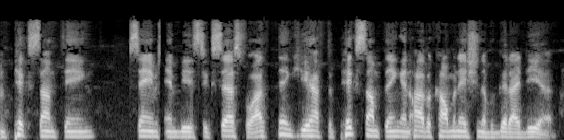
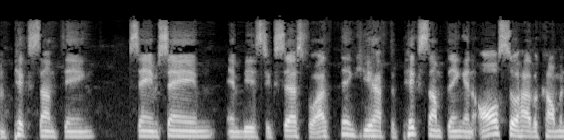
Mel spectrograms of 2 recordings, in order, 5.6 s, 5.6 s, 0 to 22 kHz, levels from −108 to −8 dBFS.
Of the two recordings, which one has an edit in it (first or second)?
first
